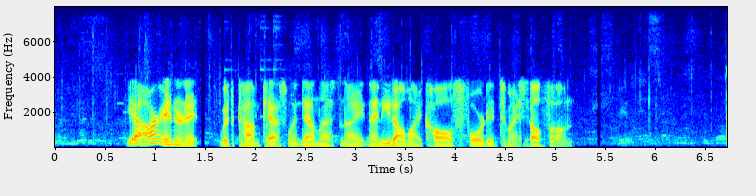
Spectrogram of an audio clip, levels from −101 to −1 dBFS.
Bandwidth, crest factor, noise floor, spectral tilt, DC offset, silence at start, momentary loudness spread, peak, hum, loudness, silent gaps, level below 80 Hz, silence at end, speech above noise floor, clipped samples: 8 kHz; 24 dB; -63 dBFS; -7 dB/octave; under 0.1%; 0.7 s; 9 LU; -10 dBFS; none; -31 LUFS; 1.46-1.50 s; -56 dBFS; 1.55 s; 32 dB; under 0.1%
